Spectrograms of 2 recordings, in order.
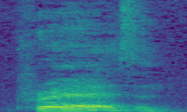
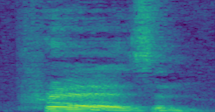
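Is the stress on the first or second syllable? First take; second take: first; first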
